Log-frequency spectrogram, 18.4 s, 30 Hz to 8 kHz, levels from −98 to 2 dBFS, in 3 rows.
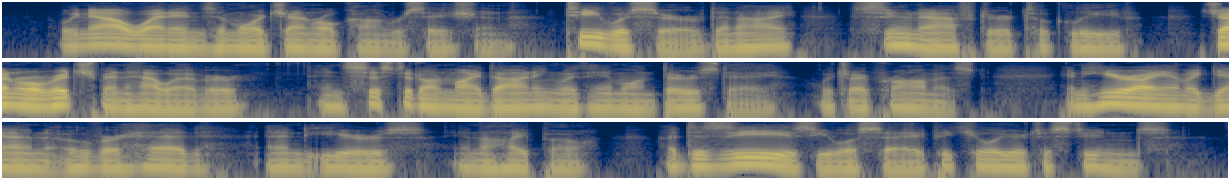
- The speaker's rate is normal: Yes, average, 165 wpm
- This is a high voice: No, very low, 90 Hz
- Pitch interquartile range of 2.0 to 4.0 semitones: Yes, average, 3.0 semitones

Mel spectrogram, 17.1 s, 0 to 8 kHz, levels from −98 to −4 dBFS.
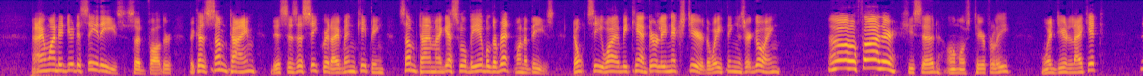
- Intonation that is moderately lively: Yes, average, 4.8 semitones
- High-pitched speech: Yes, high, 195 Hz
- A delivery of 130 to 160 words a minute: No, average, 185 wpm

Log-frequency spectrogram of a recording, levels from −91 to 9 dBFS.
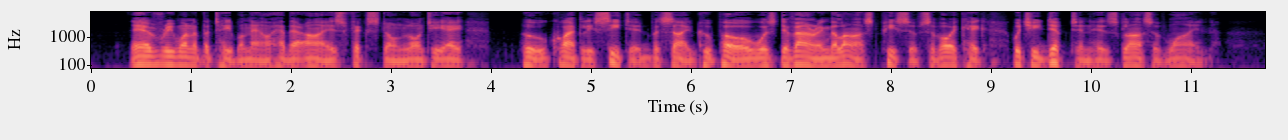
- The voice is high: No, very low, 85 Hz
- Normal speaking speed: Yes, average, 165 wpm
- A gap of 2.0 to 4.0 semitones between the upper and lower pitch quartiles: Yes, average, 3.4 semitones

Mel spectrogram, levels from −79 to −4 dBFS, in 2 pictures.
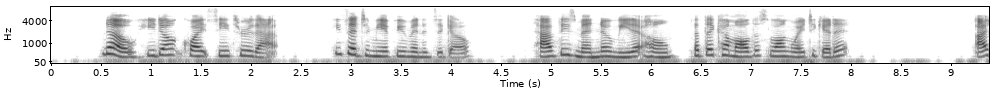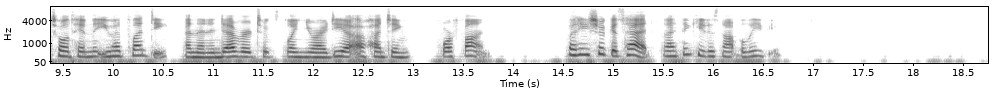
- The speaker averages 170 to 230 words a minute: Yes, average, 200 wpm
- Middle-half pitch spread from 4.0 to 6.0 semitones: No, average, 3.3 semitones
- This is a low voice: No, high, 240 Hz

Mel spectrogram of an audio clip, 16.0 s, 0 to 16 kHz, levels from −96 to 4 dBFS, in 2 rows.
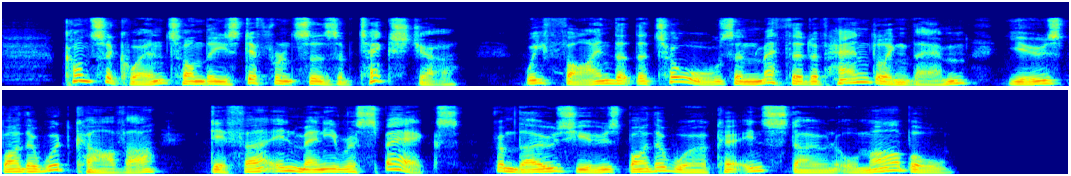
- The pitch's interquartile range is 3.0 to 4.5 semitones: No, average, 4.9 semitones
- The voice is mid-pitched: No, low, 110 Hz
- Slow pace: Yes, slow, 130 wpm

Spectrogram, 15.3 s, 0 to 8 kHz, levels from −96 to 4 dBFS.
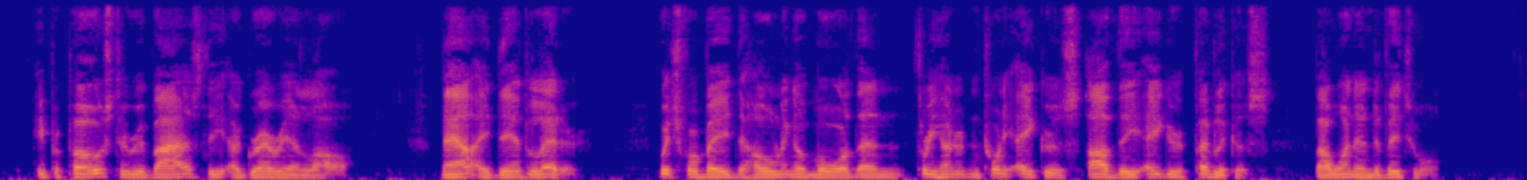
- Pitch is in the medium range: No, low, 130 Hz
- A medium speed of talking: No, slow, 105 wpm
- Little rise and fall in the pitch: Yes, narrow, 1.3 semitones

